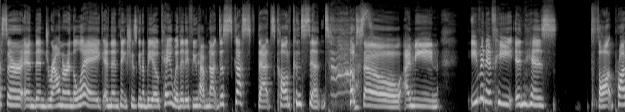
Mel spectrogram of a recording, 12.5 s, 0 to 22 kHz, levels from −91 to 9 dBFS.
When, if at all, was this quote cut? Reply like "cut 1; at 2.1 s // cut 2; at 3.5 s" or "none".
cut 1; at 7.1 s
